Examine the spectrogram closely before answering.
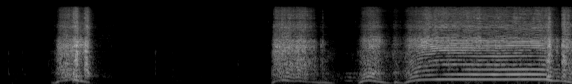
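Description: Homemade mini drill built from a 12 V 550-size DC motor, drilling small holes in a board. It is switched on in short bursts, the whine rising as the motor spins up and falling as it winds down, then runs at a steady pitch for about a second and a half before being cut off sharply near the end.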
